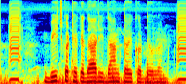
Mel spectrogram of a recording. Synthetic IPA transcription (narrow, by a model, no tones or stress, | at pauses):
bit͡ʃkəʈʰeked̪aɾɦid̪amʈəjkəɾd̪elən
